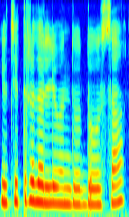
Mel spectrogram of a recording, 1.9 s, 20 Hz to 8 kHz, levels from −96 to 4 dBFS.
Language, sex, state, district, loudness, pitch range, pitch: Kannada, female, Karnataka, Bidar, -15 LUFS, 215-250 Hz, 230 Hz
